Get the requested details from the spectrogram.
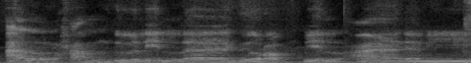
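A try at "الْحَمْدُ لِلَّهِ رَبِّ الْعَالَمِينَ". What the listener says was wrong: Sedikit hi-nya kurang. Alhamdulillahi rabbi.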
